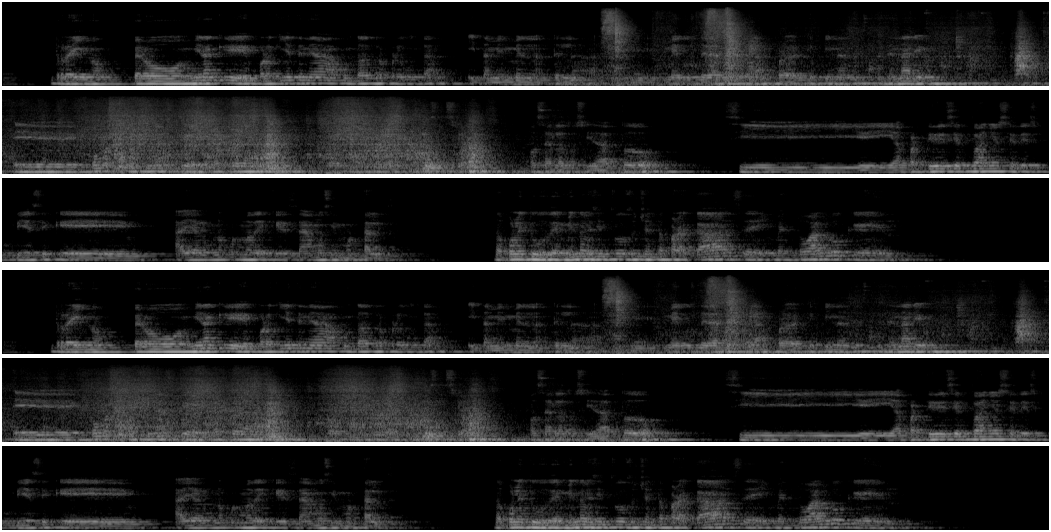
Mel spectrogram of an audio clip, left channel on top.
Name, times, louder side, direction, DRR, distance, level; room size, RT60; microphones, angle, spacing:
voice 1, 0.5-1.1 1.3-4.4 4.7-9.4 9.8-9.9 10.6-15.3 15.8-17.0 17.7-22.4 22.7-24.9 25.9-30.1, equal, ahead, 1 dB, 0.4 m, -38 dB
sound 1, 5.5-16.9, left 2 dB, 60° left, 1.0 m, -40 dB
4.8 x 2.6 x 2.6 m, 0.91 s
head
